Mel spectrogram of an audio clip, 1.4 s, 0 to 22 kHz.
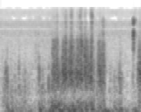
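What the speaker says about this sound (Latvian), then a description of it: "šausmīgs vējš" Strong storm wind, near 54 m/s in England, buffets and roars through a garden in loud, gusting bursts of rushing noise with heavy rumble, continuous across the short moment.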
